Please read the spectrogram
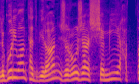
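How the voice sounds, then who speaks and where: With lively intonation, a man draws out his words at a very slow pace. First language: Kurdish (speaking Arabic). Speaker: news presenter. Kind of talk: news reading. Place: studio. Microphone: lapel.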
